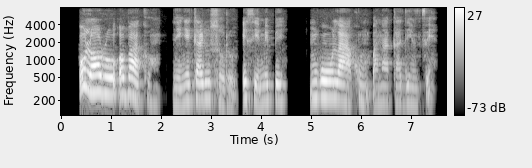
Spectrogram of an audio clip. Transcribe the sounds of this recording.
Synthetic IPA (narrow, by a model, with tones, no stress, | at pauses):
ʊ˦lɔ˦ɔ˦ɾʊ˦ʔɔ˦ba˦a˨kʰʊ˨ | ne˨ɲe˦ka˦ɾi˦u˦so˨ɾo˨e˦si˨e˨me˦pe˦ | ŋ̩˦ɡʷʊ˦la˦a˨kʰʊ˦ŋ͡m̩˦k͡pa˨na˦ka˦dɪ˦m̩˦fḛ˦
